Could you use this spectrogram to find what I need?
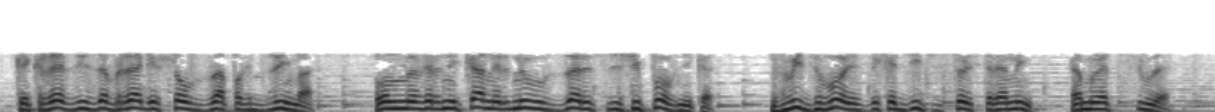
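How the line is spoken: Loud voice. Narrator (Russian): кто-то громко сказал

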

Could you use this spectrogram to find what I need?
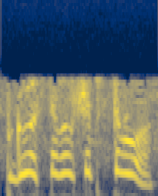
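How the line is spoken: Delighted exclamation. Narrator (Russian): восхищенно воскликнул Пипин

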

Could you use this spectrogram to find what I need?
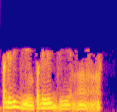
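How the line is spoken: Muttering. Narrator (Russian): пробормотал Мэри

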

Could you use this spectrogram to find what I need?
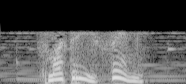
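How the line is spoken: Amazed exclamation. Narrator (Russian): изумленно воскликнул Фродо

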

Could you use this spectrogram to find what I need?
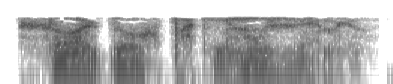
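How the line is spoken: Whispered. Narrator (Russian): прошептал Гэндальф

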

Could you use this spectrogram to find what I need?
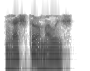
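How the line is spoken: Tender question. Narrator (Russian): ласково спросил маг

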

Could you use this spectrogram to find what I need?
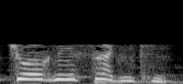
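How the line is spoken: Terrified exclamation. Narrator (Russian): воскликнул Пипин

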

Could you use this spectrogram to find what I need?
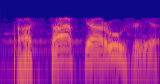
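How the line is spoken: Booming shout. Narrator (Russian): зычно крикнул он

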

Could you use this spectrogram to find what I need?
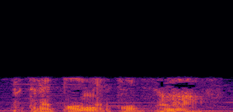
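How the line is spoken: Whisper. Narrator (Russian): прошептал Эомер

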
